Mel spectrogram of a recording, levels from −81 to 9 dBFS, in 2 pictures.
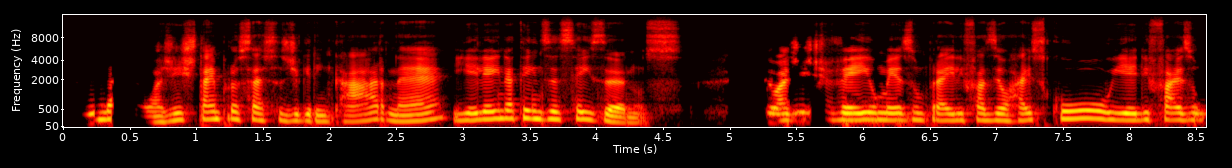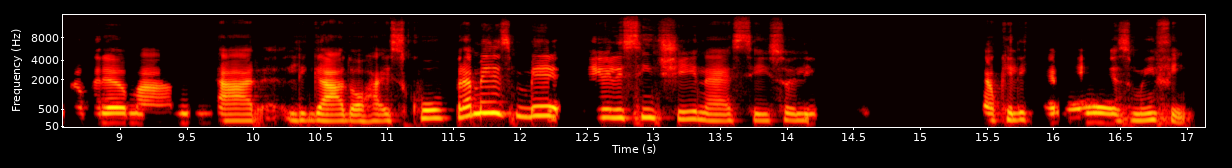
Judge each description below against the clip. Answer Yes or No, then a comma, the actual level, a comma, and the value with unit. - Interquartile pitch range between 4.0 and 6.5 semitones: No, average, 3.3 semitones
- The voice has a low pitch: No, medium, 185 Hz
